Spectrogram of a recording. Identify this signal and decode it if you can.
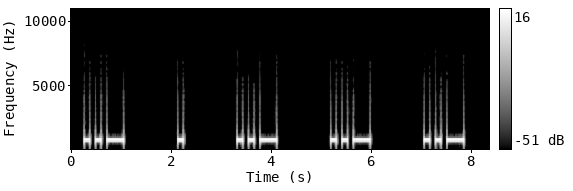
Morse code, heard as a keyed tone, about 11 wpm, spaced as for 6 wpm, 800 Hz. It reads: UEUUU
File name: LEZIONI / 2 UHDN / 2 U ws 10wpm 2017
